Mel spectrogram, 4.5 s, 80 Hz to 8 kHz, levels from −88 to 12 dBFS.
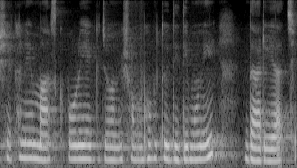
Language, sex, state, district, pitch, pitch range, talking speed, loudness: Bengali, female, Tripura, West Tripura, 240 Hz, 230-250 Hz, 105 wpm, -16 LUFS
